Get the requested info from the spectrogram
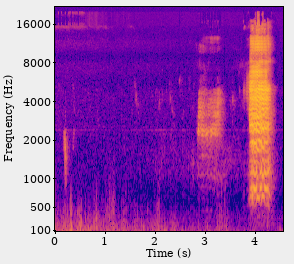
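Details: Goats calling in a chorus toward the keeper's car: after quiet rustling, a softer bleat comes first, then a loud, wavering, nasal bleat.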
